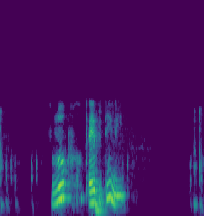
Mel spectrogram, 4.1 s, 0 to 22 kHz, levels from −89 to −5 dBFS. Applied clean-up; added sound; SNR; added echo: none; none; none; none.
